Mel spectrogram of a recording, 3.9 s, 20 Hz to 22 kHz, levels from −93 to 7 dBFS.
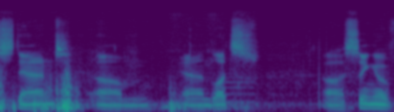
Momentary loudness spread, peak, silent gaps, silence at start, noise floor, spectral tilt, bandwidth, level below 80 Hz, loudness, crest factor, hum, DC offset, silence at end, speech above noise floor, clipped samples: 14 LU; -26 dBFS; none; 0 s; -72 dBFS; -4 dB/octave; 15.5 kHz; -66 dBFS; -46 LUFS; 22 dB; none; under 0.1%; 0 s; 25 dB; under 0.1%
